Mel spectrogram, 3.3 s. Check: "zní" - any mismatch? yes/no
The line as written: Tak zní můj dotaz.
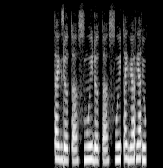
yes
